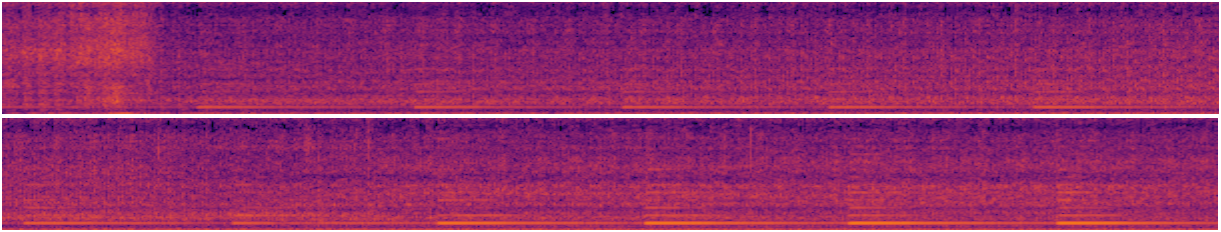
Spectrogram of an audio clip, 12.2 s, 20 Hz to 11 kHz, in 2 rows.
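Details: 1997 Ford F-250 OBS 4x4 with 7.3 Powerstroke diesel, 125,405 miles: brief crank, quick catch, then even diesel clatter at idle with a chime beeping in the cab; starts and idles healthy.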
